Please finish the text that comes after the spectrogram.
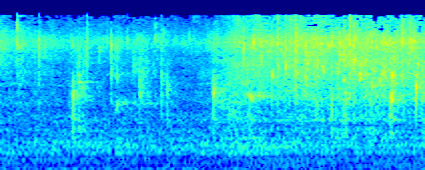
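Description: Broken bay leaf pieces fry with tempering spices in hot oil for ghugni, making a faint, steady sizzle dotted with tiny crackles.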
